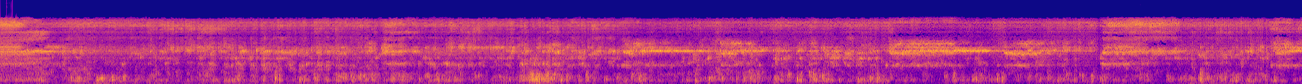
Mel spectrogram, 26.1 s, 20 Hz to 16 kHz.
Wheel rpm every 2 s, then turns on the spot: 220, 230, 230, 230, 230, 230, 230, 230, 230, 220, 230, 230, 230.
none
